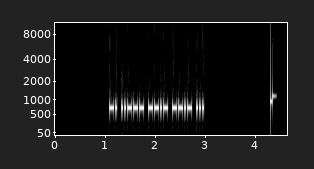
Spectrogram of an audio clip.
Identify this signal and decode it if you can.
Morse code, heard as a keyed tone, about 40 wpm, 700 Hz. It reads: N2QQS
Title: USA Call Signs - 5 Characters - 6x Character Spacing - 40wpm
